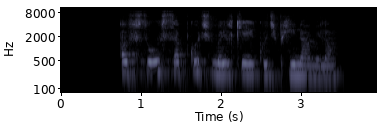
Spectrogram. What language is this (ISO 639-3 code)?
urd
